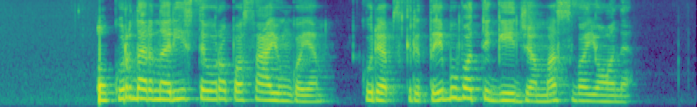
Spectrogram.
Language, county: Lithuanian, Šiauliai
